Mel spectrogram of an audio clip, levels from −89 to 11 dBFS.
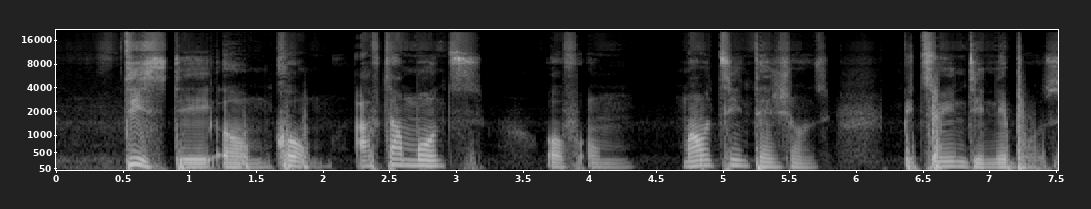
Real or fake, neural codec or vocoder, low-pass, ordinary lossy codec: real; none; none; none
